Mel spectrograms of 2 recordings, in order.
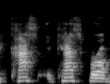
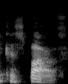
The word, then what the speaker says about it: Kasparov: They actually they put the accent on the wrong syllable. Now I again I'm a hardcore fanatic. When I hear people say Kasparov is a Kasparov, I want to hear Kasparov.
